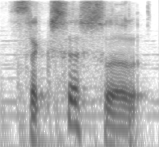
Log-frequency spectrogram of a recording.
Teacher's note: The sound K is very prominent when we have two C letters coming together. Successor. The accent falls on the second syllable.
